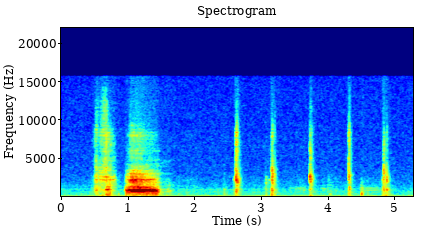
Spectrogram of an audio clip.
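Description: A person biting into a soft bread roll and chewing: a short breathy rush about a second in, then a run of brief, sharp wet mouth clicks about every half second as the mouthful is chewed.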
